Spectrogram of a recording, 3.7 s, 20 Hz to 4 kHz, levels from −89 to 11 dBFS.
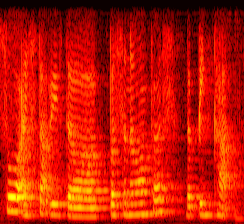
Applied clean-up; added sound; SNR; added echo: none; none; none; reverberation time 0.8 s.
